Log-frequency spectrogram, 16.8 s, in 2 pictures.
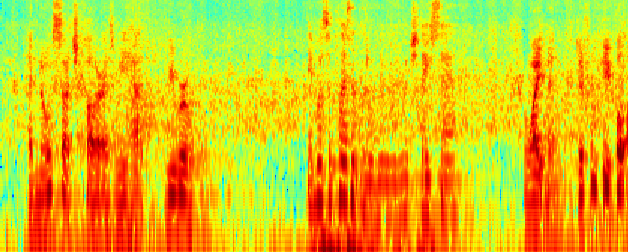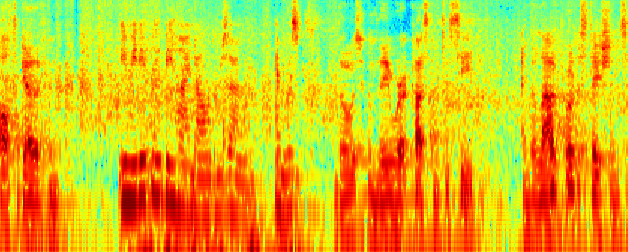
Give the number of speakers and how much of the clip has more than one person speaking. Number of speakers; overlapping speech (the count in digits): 2, no overlap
